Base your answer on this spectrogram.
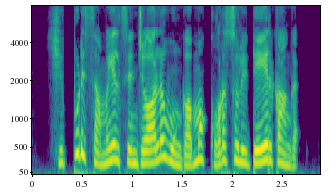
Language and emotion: Tamil, angry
